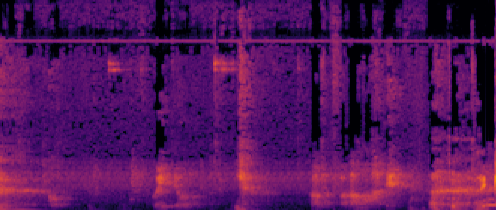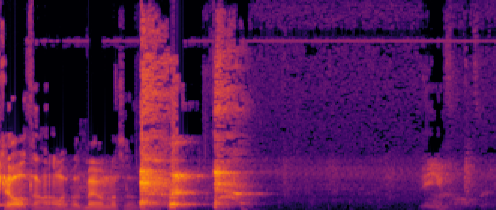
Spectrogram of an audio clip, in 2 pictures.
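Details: An adult man coughs in odd, strained, voiced bursts with throat-clearing, giving an almost vocal quality, while a dog looks on. An unusual cough.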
